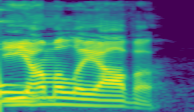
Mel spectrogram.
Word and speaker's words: Iamaleava: Iamaleava. – Iamaleava.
